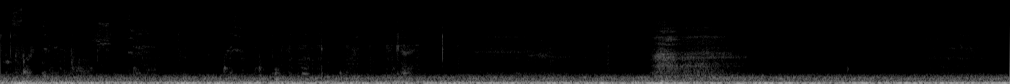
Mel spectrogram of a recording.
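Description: A steady low rumbling drone, with small scattered clicks and knocks in the first few seconds and a short breathy rush of noise about seven seconds in.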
